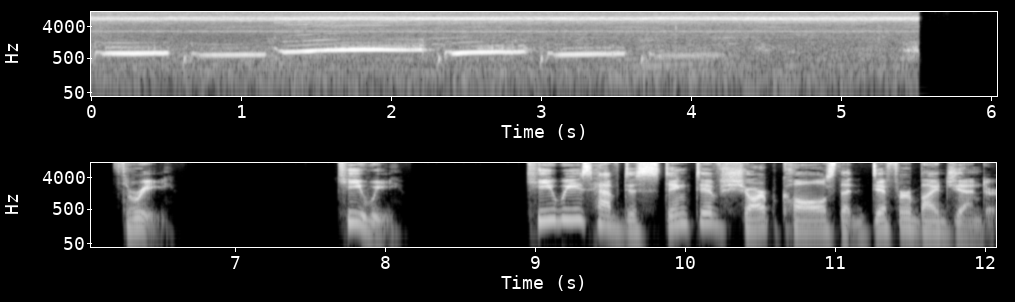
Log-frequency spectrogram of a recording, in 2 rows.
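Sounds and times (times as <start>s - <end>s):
potoo whistled notes: 0.0s - 4.2s.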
